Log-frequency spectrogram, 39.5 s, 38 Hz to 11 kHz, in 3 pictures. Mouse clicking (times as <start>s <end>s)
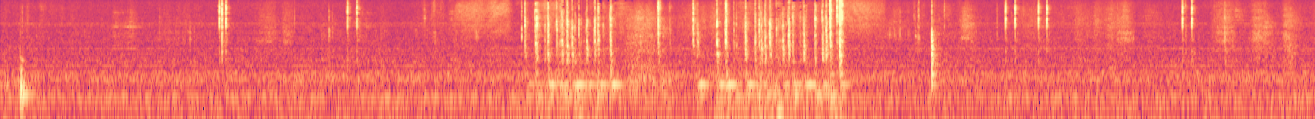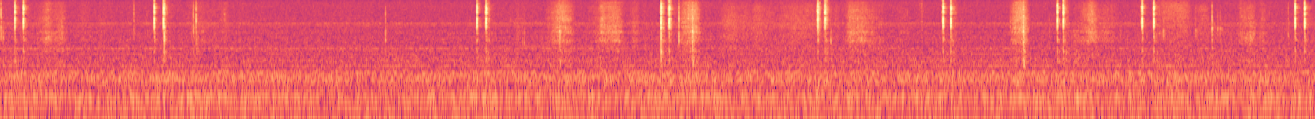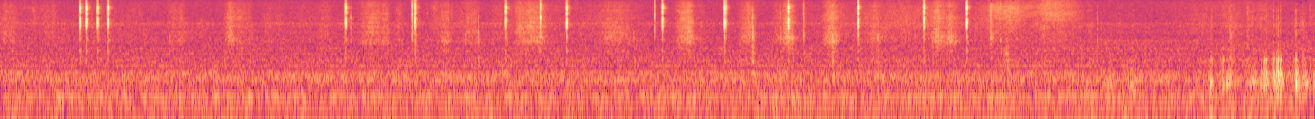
2.2s 2.4s, 10.0s 10.6s, 13.2s 13.5s, 14.7s 15.2s, 24.5s 24.8s, 26.0s 26.3s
